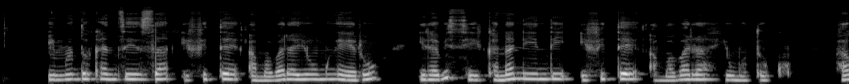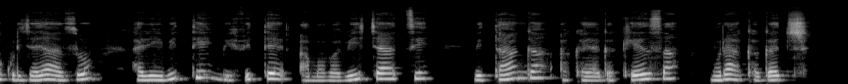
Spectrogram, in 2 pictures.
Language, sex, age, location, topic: Kinyarwanda, female, 18-24, Huye, finance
